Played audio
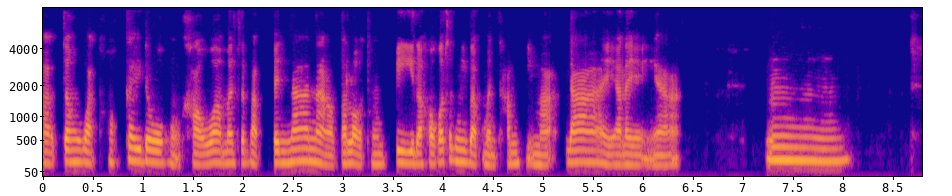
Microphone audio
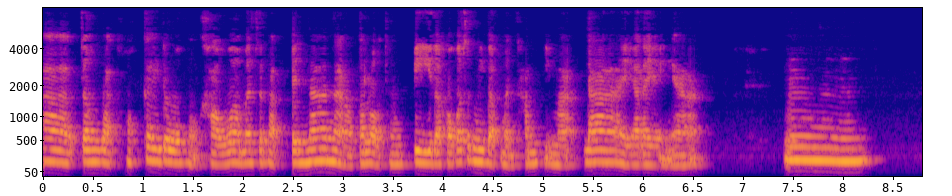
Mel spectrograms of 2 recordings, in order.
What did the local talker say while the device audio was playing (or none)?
none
